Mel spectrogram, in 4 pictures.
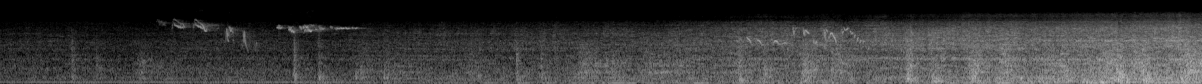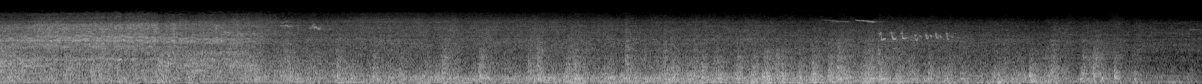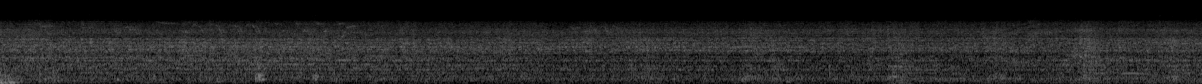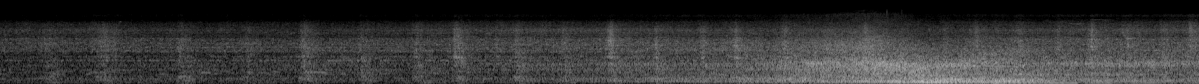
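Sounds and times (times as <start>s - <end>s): train wheels clattering: 0.6s - 24.2s, 34.8s - 48.0s.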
